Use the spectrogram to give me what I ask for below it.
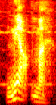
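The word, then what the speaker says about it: نعمة: Saya ingin mengucapkan kata ni'mah. Ni'mah ya. Ini pakai ain.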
